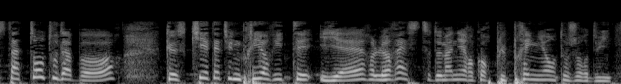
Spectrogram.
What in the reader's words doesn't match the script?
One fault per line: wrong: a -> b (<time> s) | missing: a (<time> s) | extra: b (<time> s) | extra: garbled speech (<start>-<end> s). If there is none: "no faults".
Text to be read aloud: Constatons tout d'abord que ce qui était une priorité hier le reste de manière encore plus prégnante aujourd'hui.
no faults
